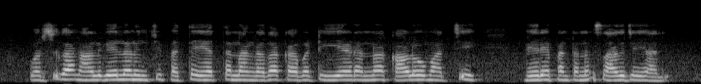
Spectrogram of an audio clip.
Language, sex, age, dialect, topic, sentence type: Telugu, male, 18-24, Central/Coastal, agriculture, statement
